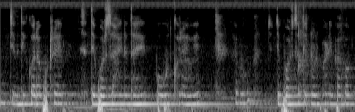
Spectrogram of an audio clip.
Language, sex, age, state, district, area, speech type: Odia, female, 18-30, Odisha, Koraput, urban, spontaneous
